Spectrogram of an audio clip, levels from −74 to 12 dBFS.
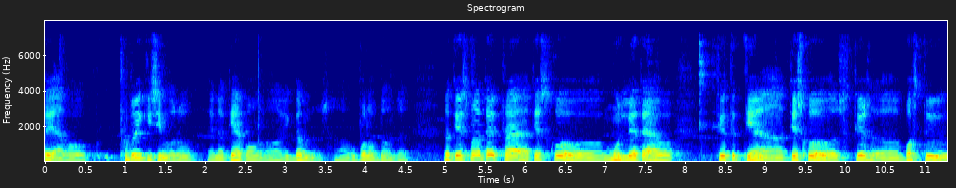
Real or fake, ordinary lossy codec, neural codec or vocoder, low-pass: real; none; none; 7.2 kHz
